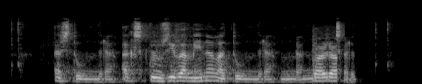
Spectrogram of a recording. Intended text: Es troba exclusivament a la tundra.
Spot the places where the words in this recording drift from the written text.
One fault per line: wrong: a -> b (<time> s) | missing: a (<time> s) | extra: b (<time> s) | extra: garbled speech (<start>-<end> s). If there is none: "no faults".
wrong: troba -> tundra (0.8 s)
extra: garbled speech (2.8-3.6 s)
